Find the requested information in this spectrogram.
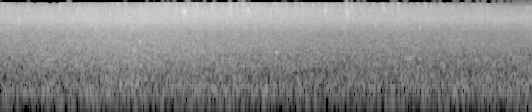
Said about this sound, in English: My favourite thing to do is use my ears to listen to all the different sounds that nature makes I love the sound of waterfalls.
